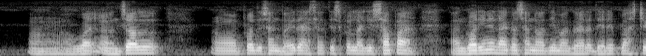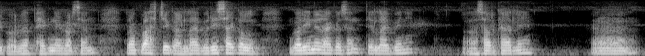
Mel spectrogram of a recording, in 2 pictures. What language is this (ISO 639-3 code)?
nep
